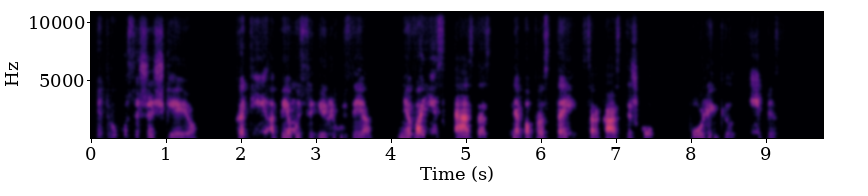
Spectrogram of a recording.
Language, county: Lithuanian, Vilnius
